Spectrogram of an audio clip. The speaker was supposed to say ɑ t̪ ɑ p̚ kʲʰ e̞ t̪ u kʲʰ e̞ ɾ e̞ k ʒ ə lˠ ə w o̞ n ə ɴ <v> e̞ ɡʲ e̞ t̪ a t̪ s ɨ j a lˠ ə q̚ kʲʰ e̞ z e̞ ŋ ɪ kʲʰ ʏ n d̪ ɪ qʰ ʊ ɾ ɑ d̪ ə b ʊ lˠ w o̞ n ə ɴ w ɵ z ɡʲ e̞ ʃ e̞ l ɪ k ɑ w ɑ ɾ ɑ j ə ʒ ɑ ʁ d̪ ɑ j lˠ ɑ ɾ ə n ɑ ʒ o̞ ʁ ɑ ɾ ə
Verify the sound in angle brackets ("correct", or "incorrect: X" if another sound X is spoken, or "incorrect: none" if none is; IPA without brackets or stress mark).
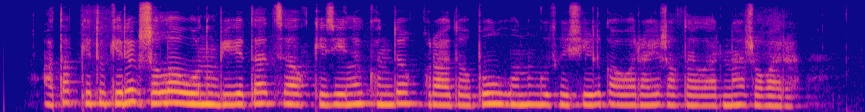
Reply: correct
